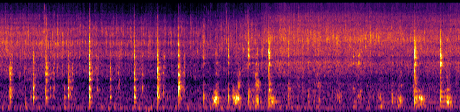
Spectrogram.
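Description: Garlic and onion sautéing in hot cooking oil outdoors, on the way to a pork afritada, crackle quietly with irregular sharp pops and stirring scrapes over a low sizzle.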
